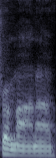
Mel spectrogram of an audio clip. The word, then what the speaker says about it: Romanov: And then they have they have Alexander Romanov as well or Romanov I keep but Roman yeah it's pronounced Romanov but and Siroken Sroen there's enough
